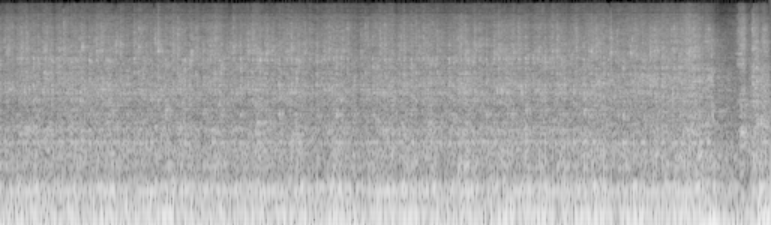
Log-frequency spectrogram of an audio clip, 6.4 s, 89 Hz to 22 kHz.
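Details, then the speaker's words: 1961 Cadillac DeVille V8, engine and transmission reinstalled after use in a hearse, fuel now reaching the engine: steady, low, even burbling idle with no knocks or misses; normal idle. "Sounds pretty good. Working."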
